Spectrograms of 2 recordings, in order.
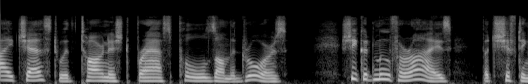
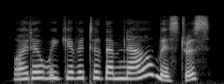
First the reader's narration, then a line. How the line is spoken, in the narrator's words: the girl moaned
